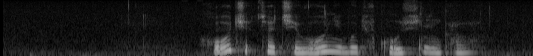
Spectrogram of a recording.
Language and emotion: Russian, sad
